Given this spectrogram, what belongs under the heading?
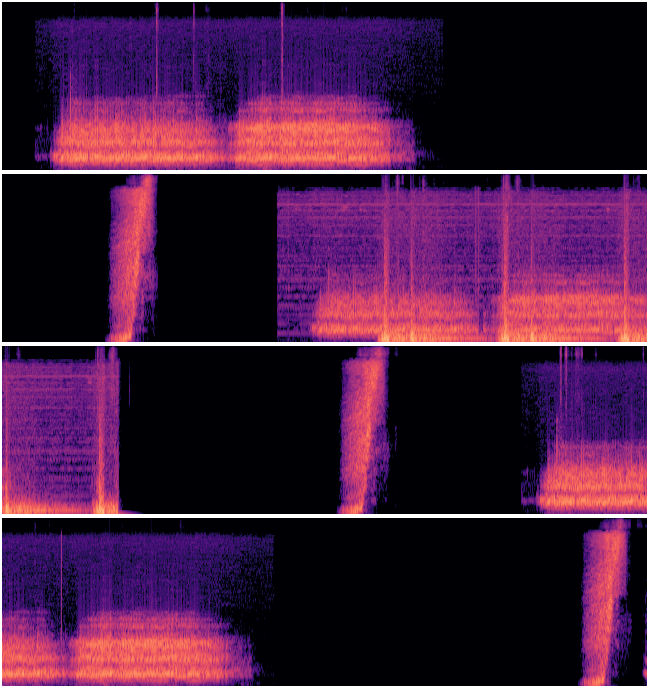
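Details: Normal breath sounds auscultated over the middle lung zone.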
